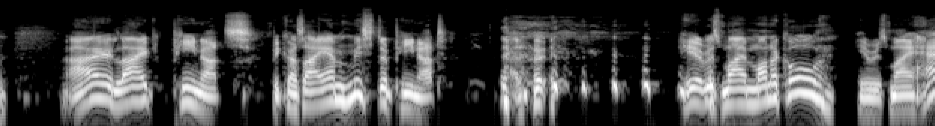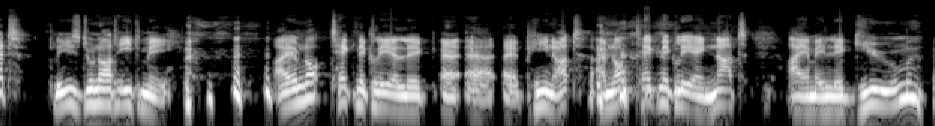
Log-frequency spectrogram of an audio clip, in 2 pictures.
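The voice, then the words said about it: Mr. Peanut voice, mid-Atlantic-ish. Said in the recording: “that's probably more like a mid-Atlantic kind of thing”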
